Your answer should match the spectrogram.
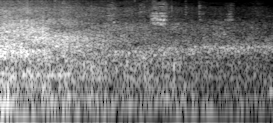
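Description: A car passing close by and fading away as it drives off, its tyre and engine noise dying down steadily.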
